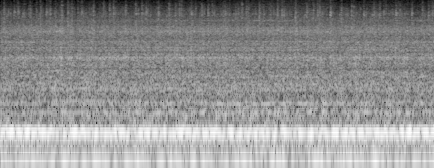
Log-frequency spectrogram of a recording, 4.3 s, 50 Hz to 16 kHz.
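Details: 1937 Buick street rod, new BluePrint 350 V8 crate engine in break-in, off choke with idle raised: low uneven idle around 800-850 rpm, lumpy and slightly stumbling; idle mixture screws found almost fully in, set too lean.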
